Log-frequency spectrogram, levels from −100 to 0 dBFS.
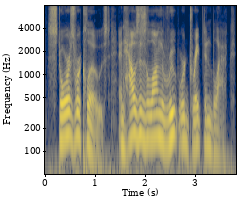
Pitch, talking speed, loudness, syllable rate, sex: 125 Hz, 190 wpm, -17 LUFS, 5.6 syllables/s, male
